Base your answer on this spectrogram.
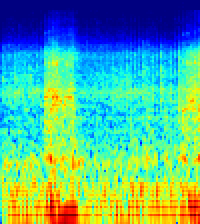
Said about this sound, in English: put the boat in gear. and slowly pushed the throttle ahead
